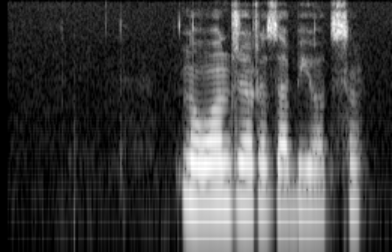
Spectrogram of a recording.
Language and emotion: Russian, neutral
